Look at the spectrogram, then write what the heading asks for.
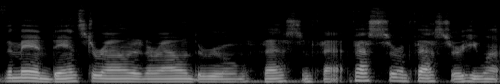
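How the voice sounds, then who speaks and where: The voice is quiet and moves at a fairly slow pace. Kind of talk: reading scary stories aloud from a book. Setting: indoors at home, kept quiet so a toddler can sleep. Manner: quiet, subdued reading.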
